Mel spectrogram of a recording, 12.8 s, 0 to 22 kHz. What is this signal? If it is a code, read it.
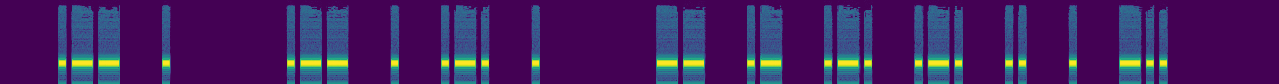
Morse code, heard as a keyed tone, about 18 wpm, spaced as for 12 wpm, 1000 Hz. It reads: WE WERE MARRIED
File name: qotdfiles / 12wpm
